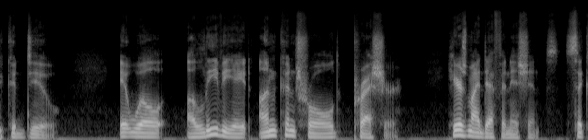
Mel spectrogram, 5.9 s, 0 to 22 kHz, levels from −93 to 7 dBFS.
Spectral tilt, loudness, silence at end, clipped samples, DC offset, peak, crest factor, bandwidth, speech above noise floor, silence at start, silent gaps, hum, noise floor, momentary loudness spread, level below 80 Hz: -6 dB/octave; -28 LUFS; 0.05 s; under 0.1%; under 0.1%; -10 dBFS; 18 dB; 14.5 kHz; 27 dB; 0 s; none; none; -54 dBFS; 9 LU; -52 dBFS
